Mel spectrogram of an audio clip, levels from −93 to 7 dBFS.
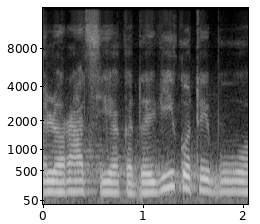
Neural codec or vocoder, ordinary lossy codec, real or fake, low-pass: none; Opus, 24 kbps; real; 14.4 kHz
